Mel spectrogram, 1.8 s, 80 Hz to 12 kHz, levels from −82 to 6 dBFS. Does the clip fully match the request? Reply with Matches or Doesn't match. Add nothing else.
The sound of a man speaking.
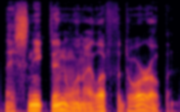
Matches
